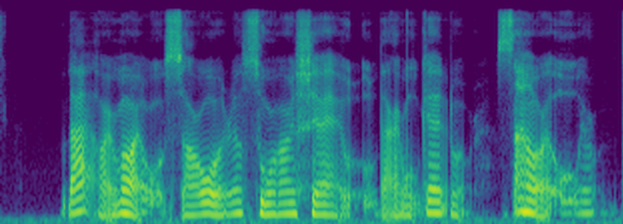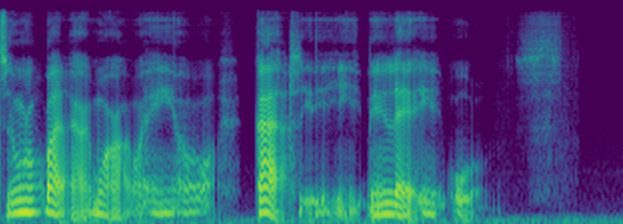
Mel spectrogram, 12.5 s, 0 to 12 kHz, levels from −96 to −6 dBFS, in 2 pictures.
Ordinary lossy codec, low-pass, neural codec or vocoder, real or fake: none; 9.9 kHz; autoencoder, 22.05 kHz, a latent of 192 numbers a frame, VITS, trained on many speakers; fake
